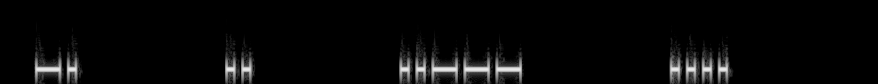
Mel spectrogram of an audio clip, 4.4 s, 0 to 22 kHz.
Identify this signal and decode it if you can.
Morse code, heard as a keyed tone, about 30 wpm, spaced as for 10 wpm, 700 Hz. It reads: NI2H
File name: Lesson 16g - Letter c - Call Signs 30wpm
